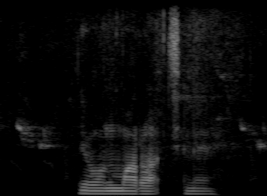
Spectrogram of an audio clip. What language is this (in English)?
Santali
